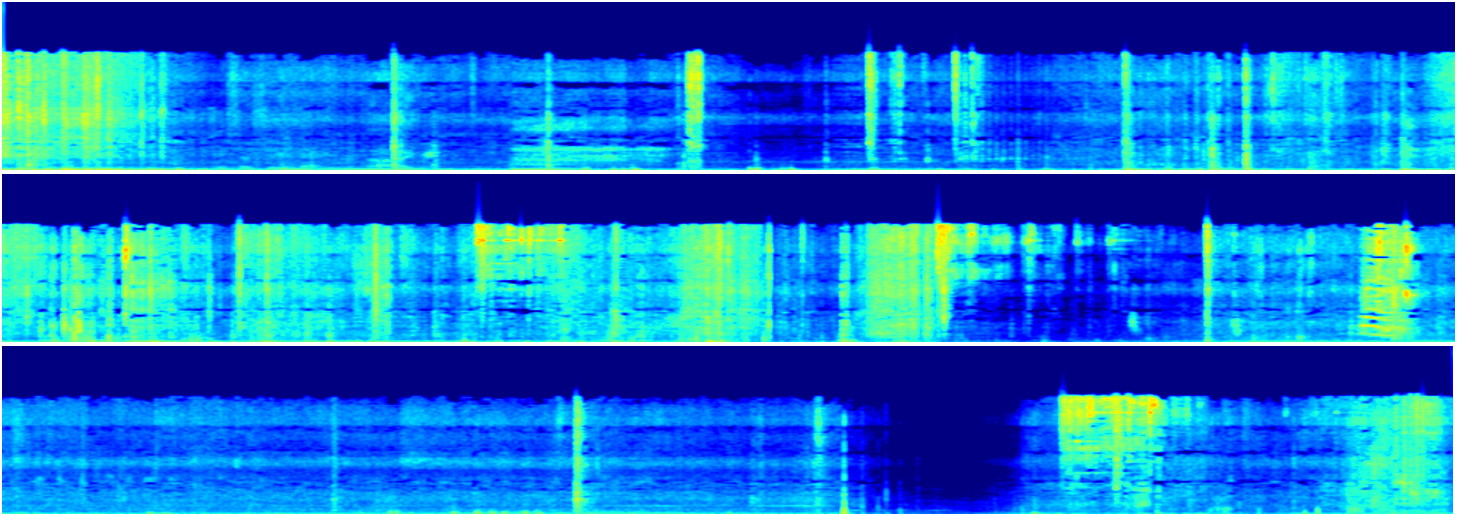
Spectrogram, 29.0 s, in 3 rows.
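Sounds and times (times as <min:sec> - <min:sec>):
car engine idling: 0:00.0 - 0:15.2
rustling and clicking handling noise: 0:04.2 - 0:18.1.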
